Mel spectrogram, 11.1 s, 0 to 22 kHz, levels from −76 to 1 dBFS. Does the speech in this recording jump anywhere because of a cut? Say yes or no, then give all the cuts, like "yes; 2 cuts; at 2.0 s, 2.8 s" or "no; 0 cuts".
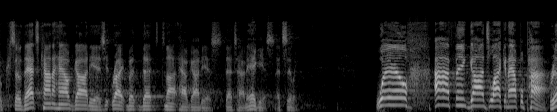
no; 0 cuts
